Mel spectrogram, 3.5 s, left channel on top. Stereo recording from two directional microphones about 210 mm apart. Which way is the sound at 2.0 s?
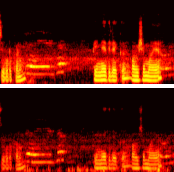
25° left (ahead or behind).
